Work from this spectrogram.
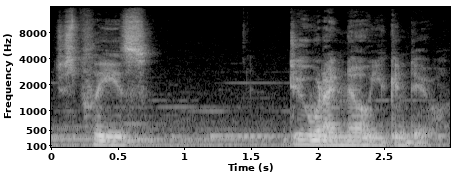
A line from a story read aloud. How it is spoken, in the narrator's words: he mumbled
